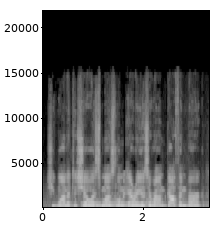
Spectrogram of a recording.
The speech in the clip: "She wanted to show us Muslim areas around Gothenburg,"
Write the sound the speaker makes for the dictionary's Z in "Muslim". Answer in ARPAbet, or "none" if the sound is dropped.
Z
